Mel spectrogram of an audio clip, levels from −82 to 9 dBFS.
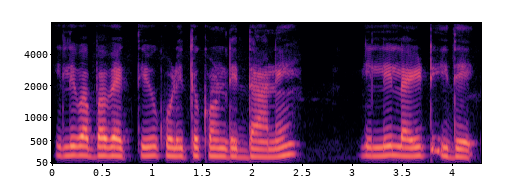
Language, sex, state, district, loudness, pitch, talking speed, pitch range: Kannada, female, Karnataka, Bidar, -18 LUFS, 180 Hz, 100 wpm, 175-185 Hz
